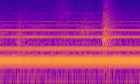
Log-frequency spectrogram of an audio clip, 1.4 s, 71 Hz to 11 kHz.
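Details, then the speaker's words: Music & Sound MC602 radio intercom master, 300 Hz tone at 300 mV peak-to-peak fed into amplifier, heard at master station speaker: steady low tone with buzzy, edgy overtone instead of clean sine; amplifier distorting. "you can hear the tone that's a 300 HZ tone and the signal being fed into the amplifier is 300 molts Peak to Peak"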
